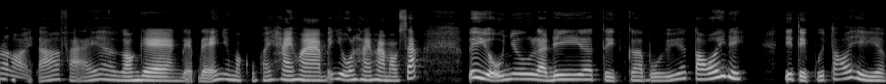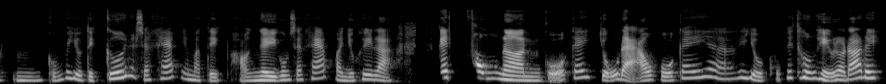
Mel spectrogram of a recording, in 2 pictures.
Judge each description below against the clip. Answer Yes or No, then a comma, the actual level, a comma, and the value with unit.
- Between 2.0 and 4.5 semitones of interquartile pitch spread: No, wide, 5.4 semitones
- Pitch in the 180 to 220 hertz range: Yes, high, 215 Hz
